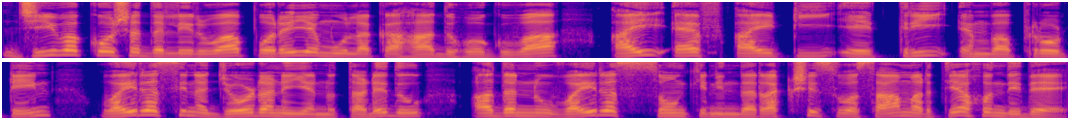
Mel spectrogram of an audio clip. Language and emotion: Kannada, neutral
